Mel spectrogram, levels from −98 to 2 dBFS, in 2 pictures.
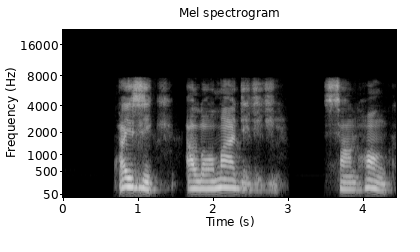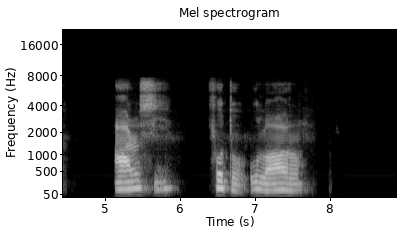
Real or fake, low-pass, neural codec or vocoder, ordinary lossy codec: fake; none; codec, 16 kHz, 4 kbps, FunCodec, trained on Chinese and English, 50 frames a second; none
